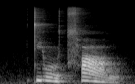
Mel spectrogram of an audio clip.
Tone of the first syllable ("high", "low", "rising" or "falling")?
falling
